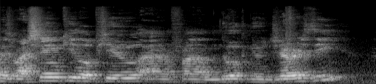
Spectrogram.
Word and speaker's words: Rasheem Kilo Pugh: Today we have Rasheem Kilo Pugh.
